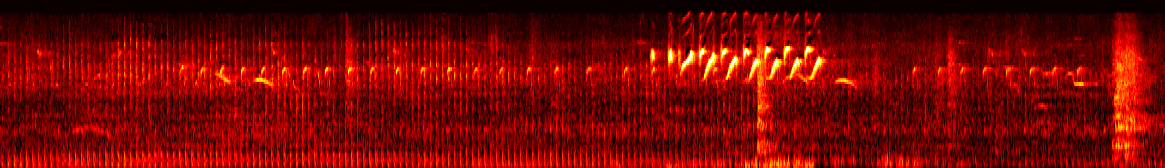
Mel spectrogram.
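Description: Purple sunbird calling: a string of short high chirps at about four a second, then a louder burst of rapid sharp notes lasting about a second and a half, then a few more chirps. A low mechanical drone runs underneath and stops about eight seconds in, and a short noisy rush comes near the end.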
